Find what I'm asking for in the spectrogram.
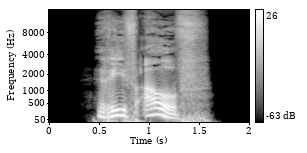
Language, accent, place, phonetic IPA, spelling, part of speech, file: German, Germany, Berlin, [ˌʁiːf ˈaʊ̯f], rief auf, verb, De-rief auf.ogg
- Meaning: first/third-person singular preterite of aufrufen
